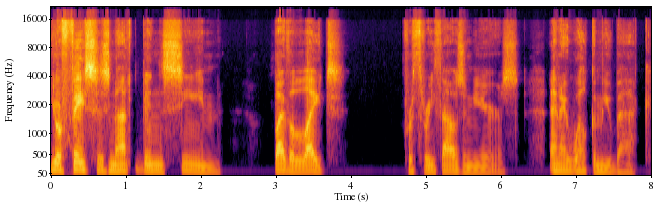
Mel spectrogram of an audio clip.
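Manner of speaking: gentle, tender, heartfelt voice. Retelling what the diggers say to what they uncovered, gentle voice. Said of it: "In a gentle voice".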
